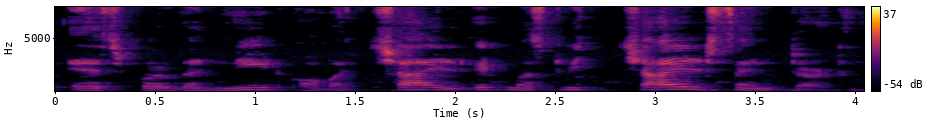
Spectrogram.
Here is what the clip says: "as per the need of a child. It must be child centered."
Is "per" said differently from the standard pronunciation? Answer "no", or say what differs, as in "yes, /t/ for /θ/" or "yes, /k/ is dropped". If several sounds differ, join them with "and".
yes, /f/ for /p/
